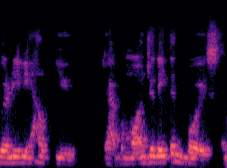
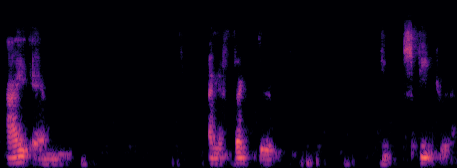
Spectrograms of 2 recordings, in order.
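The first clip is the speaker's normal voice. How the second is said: a calm quiet self-affirmation; 3 semitones lower, 9 dB quieter than usual. Shown as a demonstration. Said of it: "pwede mo bang sabihin to". (mahinahong pagsasabi sa sarili)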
